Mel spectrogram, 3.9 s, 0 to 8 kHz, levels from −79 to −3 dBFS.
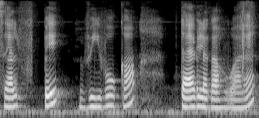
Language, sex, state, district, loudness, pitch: Hindi, female, Jharkhand, Ranchi, -17 LUFS, 185 Hz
